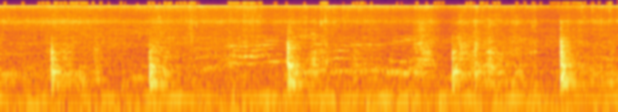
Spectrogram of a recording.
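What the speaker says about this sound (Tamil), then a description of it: "சிக்கனை போட்டது நல்லா மிக்ஸ் பண்ணி விட்டுக்கலாம் மசாலாவோட" Fried chicken pieces stirred into tikka masala gravy in a pan, with a spoon scraping and clinking against the pan in five distinct strokes under a soft, steady sizzle.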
